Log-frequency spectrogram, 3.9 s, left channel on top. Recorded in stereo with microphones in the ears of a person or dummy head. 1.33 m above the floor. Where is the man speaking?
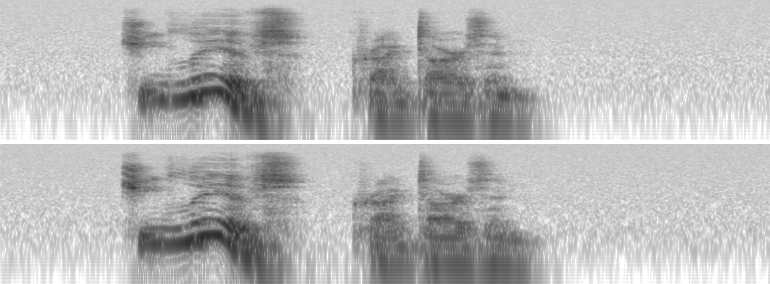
20° right (ahead or behind), 1.2 m; by 2.7 s 65° left (ahead or behind), 1.3 m.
